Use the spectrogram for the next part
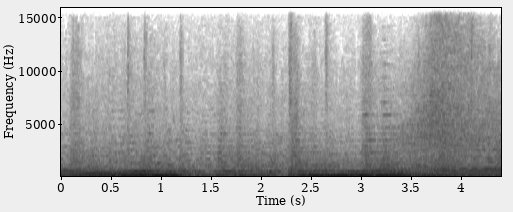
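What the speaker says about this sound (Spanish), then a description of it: "un nuevo rugido rasga el aire" A male lion roars on the savanna, a deep, loud, drawn-out call rising and falling twice over a few seconds, close and dominant with no other voices.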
